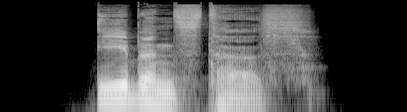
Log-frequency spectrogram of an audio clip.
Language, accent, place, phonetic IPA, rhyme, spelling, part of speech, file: German, Germany, Berlin, [ˈeːbn̩stəs], -eːbn̩stəs, ebenstes, adjective, De-ebenstes.ogg
- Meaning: strong/mixed nominative/accusative neuter singular superlative degree of eben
